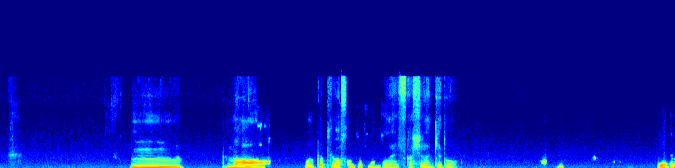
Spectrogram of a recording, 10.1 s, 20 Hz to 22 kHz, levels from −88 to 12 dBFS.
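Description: Other side's voice leaking through appears from 3.88 to 4.08 s: a second voice sits about 10 dB under the talker for a fifth of a second. The cause is likely a loudspeaker playing the far end into the same room, with the echo canceller leaving a residue of it in the microphone signal.

Speech suppressed in double talk starts inside that leak, from 3.96 to 4.07 s, where the talker's level sags by around 15 dB. It is likely that the canceller, hearing both voices at once, could not tell its own talker from the echo and pulled everything down. The same ducking returns briefly at 4.56 to 4.62 s (around 10 dB) and for about half a second at 5.18 to 5.8 s (around 15 dB). From 8.03 to 8.52 s it becomes severe, with a drop of around 40 dB that nearly removes the voice.

Background gated by the echo canceller follows from 8.8 to 9.12 s. The room tone falls by about 15 dB for roughly 300 ms, then comes back, because the canceller clamped the microphone hard while the loudspeaker was active.

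Double-talk suppression closes the clip from 9.4 to 10.1 s, cutting the voice by around 40 dB for most of that stretch.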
